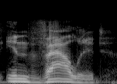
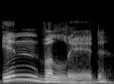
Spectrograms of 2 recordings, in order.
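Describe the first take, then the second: First: In-VAL-id, stress on the middle of "invalid"; second-syllable stress. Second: IN-valid, stress on the start of "invalid"; first-syllable stress. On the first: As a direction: slowly say "invalid" as in-VAL-id, meaning not valid. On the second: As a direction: slowly say "invalid" as IN-vuh-lid, the sick person. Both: Shown as a demonstration. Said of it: "has different emphasis".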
